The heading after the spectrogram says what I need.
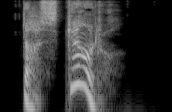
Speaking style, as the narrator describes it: cried Olga

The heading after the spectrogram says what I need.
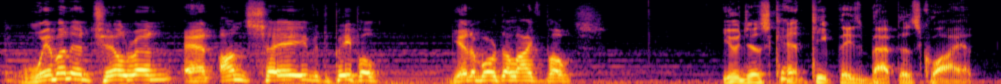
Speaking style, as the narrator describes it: that Baptist minister ran around the deck shouting

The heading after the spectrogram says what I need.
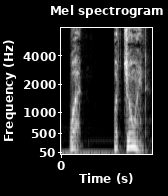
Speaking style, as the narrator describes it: snapped, having had the answer taken away last time

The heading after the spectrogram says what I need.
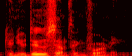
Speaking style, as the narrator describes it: the man asked

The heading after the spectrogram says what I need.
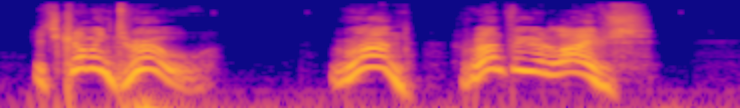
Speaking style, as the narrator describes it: cried the Frenchman

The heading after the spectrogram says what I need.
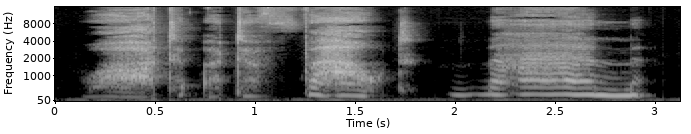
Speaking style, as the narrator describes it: breathed Aunt Stonor

